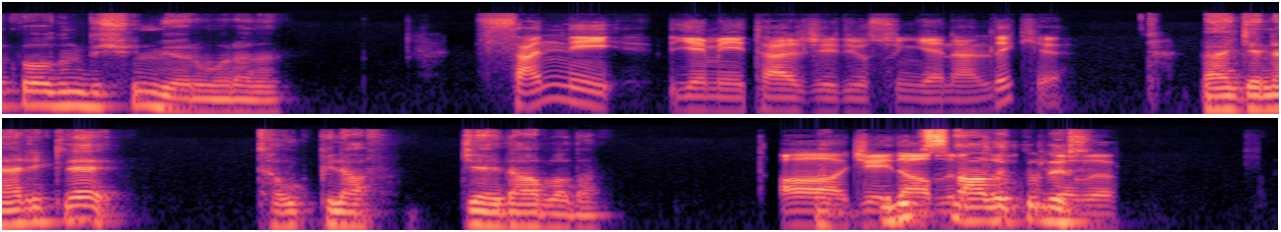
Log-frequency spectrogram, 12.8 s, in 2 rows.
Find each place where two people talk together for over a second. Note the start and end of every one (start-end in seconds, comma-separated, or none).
10.5-11.9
